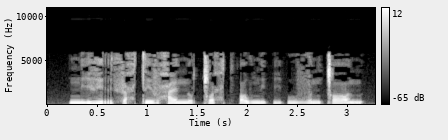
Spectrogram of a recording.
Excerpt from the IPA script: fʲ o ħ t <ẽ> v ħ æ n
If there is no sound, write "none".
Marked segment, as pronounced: e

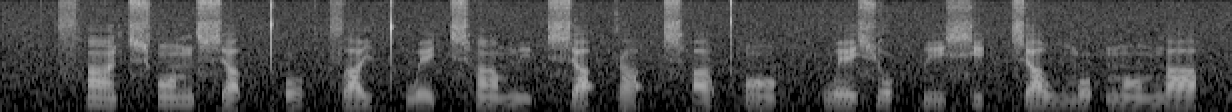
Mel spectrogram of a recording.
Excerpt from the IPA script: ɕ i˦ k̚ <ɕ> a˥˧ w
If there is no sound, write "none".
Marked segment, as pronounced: ɕ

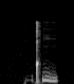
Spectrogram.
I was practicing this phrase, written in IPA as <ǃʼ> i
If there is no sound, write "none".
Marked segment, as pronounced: ǃʼ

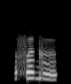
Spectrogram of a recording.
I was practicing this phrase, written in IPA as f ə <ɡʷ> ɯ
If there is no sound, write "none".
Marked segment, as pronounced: ɡ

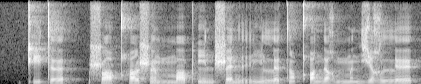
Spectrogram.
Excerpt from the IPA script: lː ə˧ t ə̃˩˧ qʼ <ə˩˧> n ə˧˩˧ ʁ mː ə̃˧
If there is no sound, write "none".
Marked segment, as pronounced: ə˧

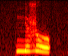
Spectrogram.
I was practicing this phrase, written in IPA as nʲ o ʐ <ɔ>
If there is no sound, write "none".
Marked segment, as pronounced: o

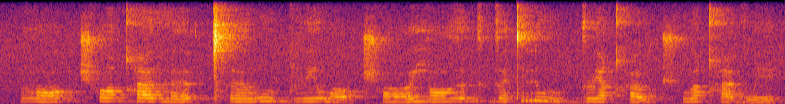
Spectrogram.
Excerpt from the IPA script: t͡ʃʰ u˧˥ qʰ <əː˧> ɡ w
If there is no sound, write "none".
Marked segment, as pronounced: əː˧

